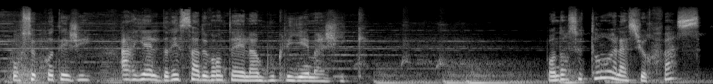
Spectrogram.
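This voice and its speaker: A woman's voice: mid-range voice, measured pace, darkish tone. A woman narrator reading a scripted fairy tale for children. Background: background music.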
